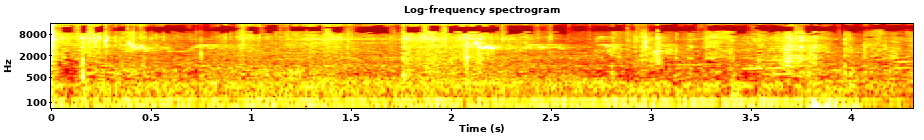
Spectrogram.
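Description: A plastic bag rustles as a package is set down.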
